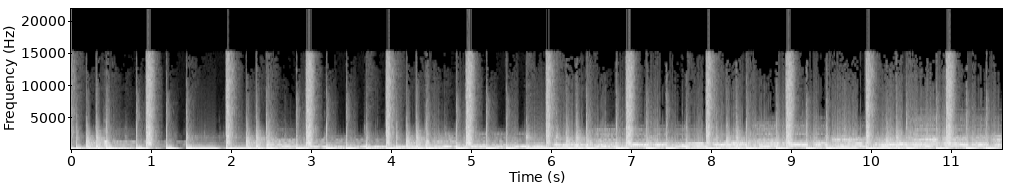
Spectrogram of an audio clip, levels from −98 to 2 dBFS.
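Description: Throughout the clip, the signal arrives about 12 dB hotter than a stage can pass, so hard clipping cuts its peaks flat, with nearly a third of the waveform pinned at the limit. Those squared-off tops throw harmonics high up the spectrum, laying a harsh fuzz over every loud moment.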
